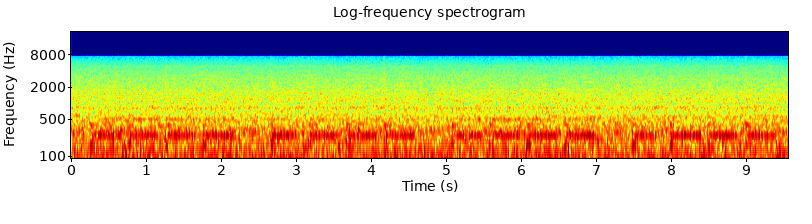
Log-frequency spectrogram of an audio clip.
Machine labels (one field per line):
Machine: slide rail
